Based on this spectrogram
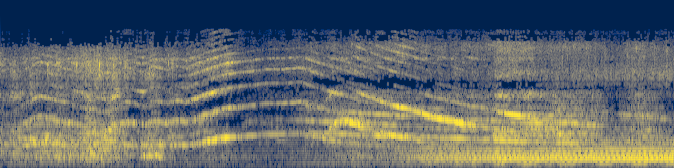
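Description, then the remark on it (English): A hook and ladder fire truck on the street answers an alarm, its siren wailing in long rising and falling sweeps, loud and continuous, with a steady low engine drone building underneath as it passes. “Say, there's a hook and ladder on the street right now.”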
